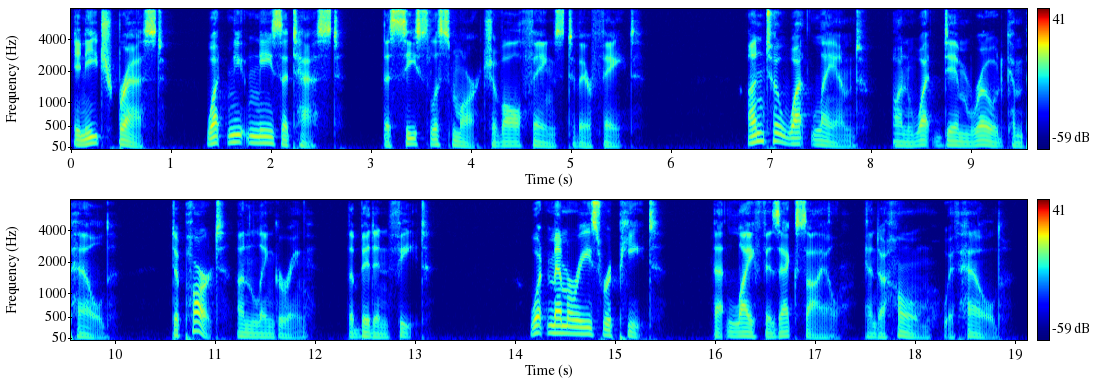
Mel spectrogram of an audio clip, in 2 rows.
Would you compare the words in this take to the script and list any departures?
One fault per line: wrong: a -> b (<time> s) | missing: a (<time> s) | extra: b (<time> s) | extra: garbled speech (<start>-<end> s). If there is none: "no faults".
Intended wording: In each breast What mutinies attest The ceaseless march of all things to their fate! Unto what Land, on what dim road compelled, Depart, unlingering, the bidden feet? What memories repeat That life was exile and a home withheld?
wrong: was -> is (16.5 s)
